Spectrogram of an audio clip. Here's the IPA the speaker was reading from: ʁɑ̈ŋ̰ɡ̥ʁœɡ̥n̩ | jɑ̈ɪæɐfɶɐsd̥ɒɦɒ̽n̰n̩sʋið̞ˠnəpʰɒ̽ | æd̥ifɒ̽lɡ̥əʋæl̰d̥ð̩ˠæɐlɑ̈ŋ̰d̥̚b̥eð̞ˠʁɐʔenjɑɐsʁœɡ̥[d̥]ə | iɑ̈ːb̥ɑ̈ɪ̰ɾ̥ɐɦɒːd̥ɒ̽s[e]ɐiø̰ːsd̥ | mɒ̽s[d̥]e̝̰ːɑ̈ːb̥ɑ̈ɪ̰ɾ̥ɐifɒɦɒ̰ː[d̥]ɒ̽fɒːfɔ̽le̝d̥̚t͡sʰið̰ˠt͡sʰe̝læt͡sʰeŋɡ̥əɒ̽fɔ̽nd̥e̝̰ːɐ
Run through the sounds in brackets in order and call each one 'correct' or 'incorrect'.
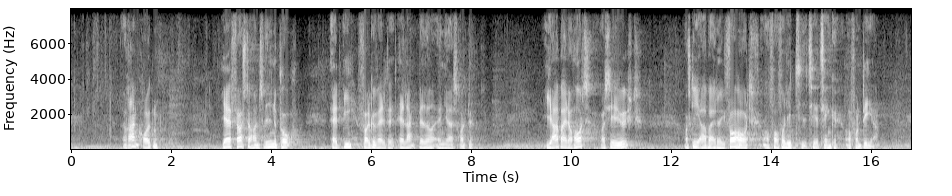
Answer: correct, correct, incorrect, correct

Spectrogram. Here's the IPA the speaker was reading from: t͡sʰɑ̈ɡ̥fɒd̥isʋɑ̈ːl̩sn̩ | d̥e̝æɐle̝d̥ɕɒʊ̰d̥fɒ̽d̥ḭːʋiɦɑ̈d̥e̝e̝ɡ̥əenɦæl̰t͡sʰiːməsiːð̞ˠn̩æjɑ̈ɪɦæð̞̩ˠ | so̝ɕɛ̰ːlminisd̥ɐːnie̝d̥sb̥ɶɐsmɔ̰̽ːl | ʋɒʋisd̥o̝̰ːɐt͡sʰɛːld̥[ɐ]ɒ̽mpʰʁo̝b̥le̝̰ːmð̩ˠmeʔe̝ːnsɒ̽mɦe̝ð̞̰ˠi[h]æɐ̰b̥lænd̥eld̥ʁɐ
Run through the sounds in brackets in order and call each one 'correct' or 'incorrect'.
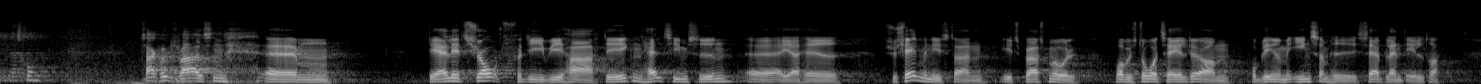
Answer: incorrect, incorrect

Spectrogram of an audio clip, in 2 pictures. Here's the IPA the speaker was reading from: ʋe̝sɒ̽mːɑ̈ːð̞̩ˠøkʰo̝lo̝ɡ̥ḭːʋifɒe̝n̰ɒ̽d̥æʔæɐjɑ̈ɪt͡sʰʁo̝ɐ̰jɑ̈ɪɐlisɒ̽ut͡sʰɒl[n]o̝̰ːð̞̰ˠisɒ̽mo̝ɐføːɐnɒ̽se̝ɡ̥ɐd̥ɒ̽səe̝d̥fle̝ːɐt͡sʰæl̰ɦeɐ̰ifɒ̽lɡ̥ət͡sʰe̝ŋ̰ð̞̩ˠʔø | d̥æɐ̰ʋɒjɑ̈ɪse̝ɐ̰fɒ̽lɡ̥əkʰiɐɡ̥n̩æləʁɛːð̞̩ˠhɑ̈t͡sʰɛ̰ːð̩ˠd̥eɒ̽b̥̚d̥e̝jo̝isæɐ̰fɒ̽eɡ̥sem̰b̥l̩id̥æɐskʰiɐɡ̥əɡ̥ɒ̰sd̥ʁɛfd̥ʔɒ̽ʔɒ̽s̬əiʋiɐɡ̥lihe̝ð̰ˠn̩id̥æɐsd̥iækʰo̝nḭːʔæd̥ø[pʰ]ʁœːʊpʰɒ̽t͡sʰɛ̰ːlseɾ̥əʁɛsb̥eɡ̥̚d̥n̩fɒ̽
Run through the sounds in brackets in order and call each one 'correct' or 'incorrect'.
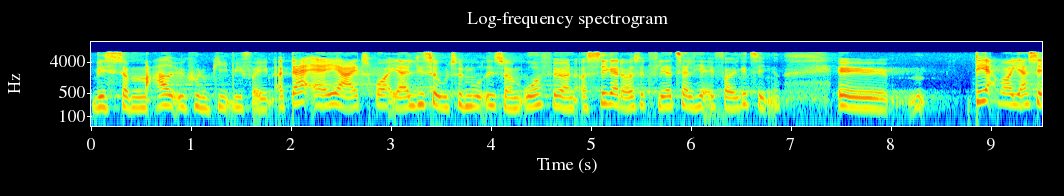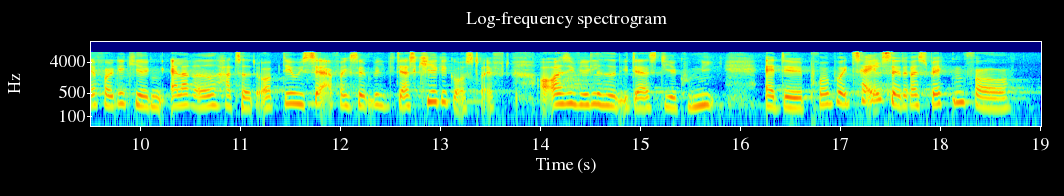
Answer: incorrect, correct

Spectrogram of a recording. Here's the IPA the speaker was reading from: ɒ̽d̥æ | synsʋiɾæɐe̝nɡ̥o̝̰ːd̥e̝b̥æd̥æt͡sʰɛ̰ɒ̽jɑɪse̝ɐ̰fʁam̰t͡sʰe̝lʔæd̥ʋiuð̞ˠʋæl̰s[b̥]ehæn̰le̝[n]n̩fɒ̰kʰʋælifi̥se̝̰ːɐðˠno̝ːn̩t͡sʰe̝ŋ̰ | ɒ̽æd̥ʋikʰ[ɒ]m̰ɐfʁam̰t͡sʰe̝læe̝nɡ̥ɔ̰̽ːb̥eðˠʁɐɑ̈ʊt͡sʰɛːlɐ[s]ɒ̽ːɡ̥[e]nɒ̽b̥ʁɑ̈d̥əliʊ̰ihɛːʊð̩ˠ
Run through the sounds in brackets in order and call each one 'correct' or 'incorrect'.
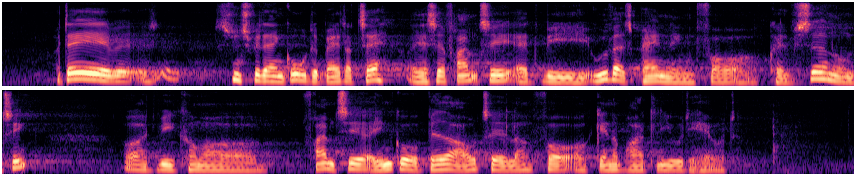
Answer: correct, incorrect, correct, incorrect, correct

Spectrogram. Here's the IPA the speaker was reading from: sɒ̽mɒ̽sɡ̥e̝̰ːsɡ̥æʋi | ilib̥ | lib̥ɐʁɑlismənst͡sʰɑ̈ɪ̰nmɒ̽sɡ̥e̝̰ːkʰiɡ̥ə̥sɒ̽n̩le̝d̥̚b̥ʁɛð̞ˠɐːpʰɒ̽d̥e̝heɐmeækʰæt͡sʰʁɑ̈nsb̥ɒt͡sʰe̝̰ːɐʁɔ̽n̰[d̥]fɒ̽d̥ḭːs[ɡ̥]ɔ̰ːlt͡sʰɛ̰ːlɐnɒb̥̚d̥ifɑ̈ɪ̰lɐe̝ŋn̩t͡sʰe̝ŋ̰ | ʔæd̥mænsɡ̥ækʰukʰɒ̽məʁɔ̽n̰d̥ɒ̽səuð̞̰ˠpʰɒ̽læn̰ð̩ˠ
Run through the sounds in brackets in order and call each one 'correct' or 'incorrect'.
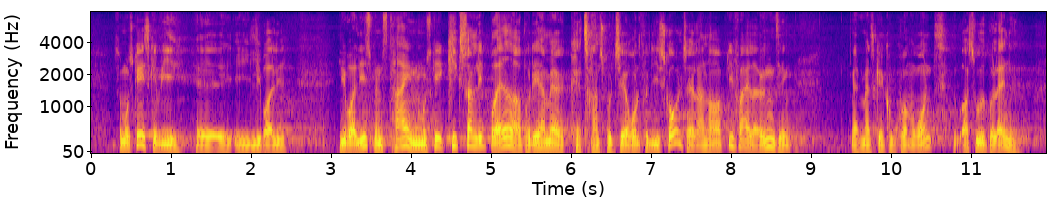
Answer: correct, correct

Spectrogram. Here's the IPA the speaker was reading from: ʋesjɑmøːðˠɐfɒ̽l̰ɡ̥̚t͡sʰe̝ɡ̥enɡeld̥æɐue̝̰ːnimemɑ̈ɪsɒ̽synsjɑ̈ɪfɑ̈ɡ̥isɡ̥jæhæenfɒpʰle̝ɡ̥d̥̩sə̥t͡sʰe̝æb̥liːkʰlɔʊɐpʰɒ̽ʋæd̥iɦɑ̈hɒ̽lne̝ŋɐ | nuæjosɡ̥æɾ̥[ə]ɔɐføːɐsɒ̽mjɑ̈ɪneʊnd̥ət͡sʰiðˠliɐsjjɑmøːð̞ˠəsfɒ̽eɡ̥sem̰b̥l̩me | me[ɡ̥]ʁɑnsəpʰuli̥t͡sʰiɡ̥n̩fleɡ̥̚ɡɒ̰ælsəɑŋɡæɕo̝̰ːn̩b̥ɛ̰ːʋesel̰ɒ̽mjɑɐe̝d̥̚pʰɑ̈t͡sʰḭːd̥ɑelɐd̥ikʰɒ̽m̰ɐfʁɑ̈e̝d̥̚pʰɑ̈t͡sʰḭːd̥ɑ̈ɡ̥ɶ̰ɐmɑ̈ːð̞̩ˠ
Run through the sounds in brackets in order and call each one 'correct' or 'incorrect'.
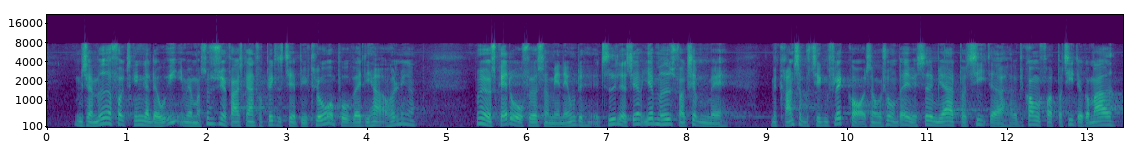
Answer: correct, correct

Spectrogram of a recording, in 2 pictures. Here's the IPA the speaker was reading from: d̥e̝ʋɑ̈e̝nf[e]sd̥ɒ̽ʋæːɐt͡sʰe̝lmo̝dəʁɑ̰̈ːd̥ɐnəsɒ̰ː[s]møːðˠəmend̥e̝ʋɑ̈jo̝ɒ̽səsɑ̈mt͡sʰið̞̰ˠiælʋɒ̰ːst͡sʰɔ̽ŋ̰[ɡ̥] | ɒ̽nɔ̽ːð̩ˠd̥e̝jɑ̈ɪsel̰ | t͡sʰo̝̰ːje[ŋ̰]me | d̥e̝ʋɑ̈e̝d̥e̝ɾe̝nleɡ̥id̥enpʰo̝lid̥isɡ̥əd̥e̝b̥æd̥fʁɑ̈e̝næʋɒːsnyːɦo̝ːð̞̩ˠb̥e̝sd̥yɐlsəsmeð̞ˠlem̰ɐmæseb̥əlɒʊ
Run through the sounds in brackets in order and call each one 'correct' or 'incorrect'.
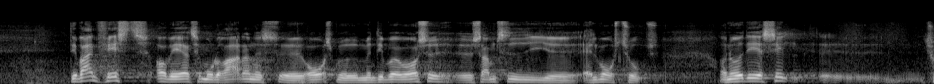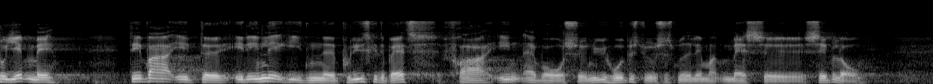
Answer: correct, correct, incorrect, incorrect

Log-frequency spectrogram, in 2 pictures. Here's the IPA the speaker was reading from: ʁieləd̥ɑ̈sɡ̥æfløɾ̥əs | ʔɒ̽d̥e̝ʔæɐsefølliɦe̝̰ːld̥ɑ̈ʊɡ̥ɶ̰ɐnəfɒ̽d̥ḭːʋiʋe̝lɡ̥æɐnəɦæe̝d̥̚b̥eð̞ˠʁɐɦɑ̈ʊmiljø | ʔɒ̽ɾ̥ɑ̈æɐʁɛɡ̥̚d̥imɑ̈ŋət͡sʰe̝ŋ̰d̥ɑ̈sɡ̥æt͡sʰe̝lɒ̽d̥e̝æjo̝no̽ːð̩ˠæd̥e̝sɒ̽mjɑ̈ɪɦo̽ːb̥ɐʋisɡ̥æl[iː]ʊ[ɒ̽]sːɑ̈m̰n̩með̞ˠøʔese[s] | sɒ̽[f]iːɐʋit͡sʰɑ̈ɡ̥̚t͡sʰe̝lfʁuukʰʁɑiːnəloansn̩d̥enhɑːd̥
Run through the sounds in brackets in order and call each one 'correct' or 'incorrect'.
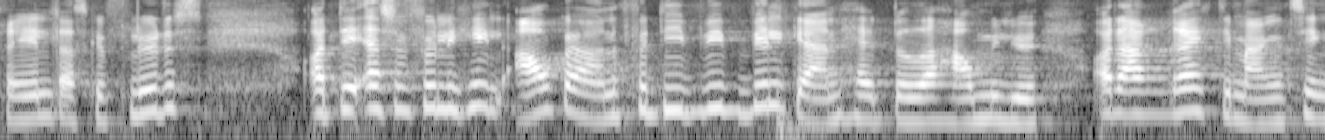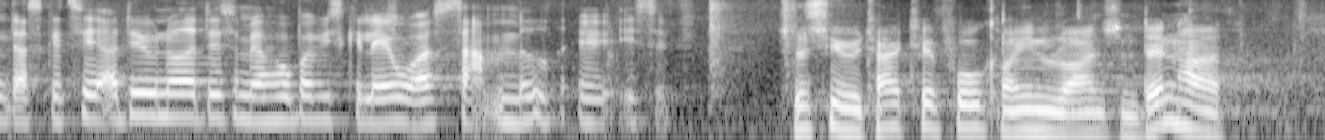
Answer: incorrect, correct, incorrect, incorrect

